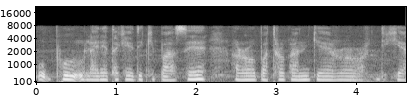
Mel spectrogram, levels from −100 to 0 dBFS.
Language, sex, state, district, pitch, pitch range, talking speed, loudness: Nagamese, female, Nagaland, Kohima, 185 Hz, 180-190 Hz, 155 wpm, -16 LUFS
